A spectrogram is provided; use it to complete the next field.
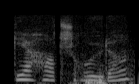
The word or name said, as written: schroeder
